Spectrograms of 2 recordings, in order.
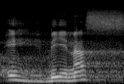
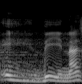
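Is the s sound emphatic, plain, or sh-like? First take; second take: plain; sh-like. First: The s is a plain light s. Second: The s is pronounced like sh. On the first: "itu huruf huruf sin" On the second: "maka hurufnya adalah huruf shin"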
